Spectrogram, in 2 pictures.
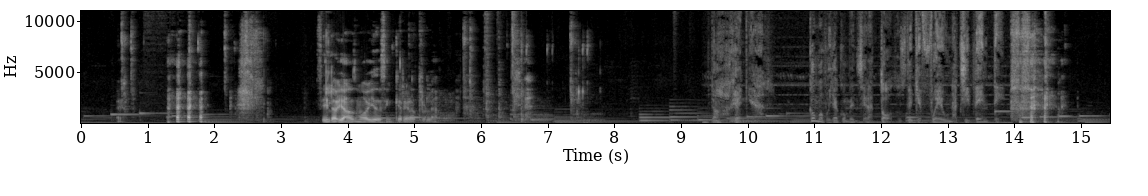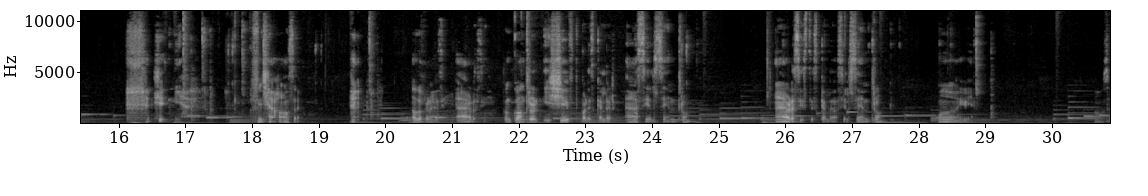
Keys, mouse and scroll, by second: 0.1 middle click, 0.7 ctrl+z, 1.0 ctrl+z, 1.6 ctrl+z, 6.6 click, 7.0 click, 7.3 p, 7.5 click, 8.0 click, 10.2-10.5 scroll down 1, 11.0 ctrl+h, 12.6 click, 13.9 click, 15.2 click, 16.0 click, 17.6 click, 17.8 s, 18.9 click, 24.4 click, 24.6 middle click, 27.4 middle click, 28.0 middle click.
